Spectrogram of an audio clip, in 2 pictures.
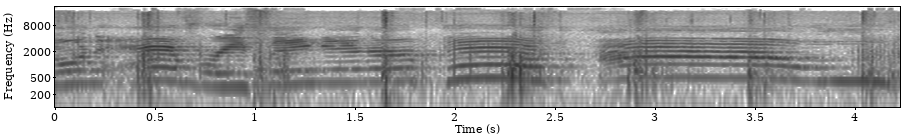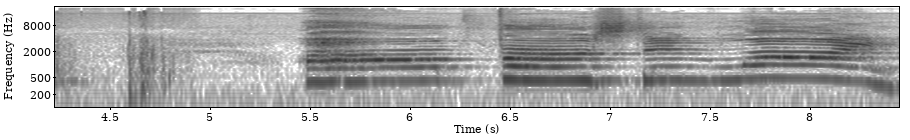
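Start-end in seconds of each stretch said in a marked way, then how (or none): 2.9-8.4 high, slow sing-song gloat; blurted brag. Acted. Beth Ann gloating at the front of the line. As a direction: crow it like the spoiled winner. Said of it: "blurted Blubbering Beth Ann".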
